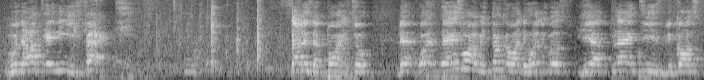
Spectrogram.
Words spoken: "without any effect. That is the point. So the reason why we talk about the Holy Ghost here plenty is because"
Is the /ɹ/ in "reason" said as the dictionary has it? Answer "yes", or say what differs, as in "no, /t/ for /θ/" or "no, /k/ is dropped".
no, /w/ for /ɹ/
